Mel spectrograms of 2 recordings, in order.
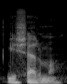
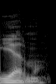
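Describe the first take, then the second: First: The name is said in a Rioplatense Spanish accent. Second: The name is said in another Spanish accent. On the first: This is how it is said in Uruguay and Argentina. "I Uruguay och i Argentina så är det Guillermo" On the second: This is how it is said in other Spanish-speaking countries. "i resten av de spansktalande länderna så är det Guillermo"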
